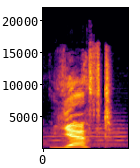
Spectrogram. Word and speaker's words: gift: One Swedish word that is spelled the same as the English is gift, but is pronounced jeft and has 2 separate meanings, the first of which means married.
